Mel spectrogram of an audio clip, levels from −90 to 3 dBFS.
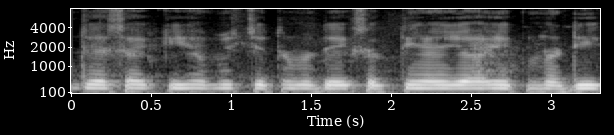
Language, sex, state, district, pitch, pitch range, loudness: Hindi, male, Chandigarh, Chandigarh, 115 Hz, 115-120 Hz, -15 LUFS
